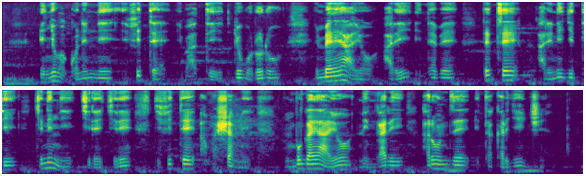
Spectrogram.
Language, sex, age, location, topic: Kinyarwanda, male, 18-24, Nyagatare, education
